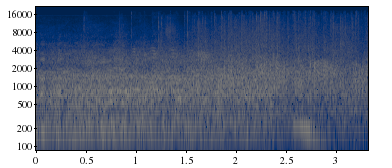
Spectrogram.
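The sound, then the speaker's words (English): The audience of the panel show Just a Minute bursts into sustained applause for a contestant's speech, a dense, steady wash of many hands clapping at even loudness throughout, with a faint hint of a voice near the end. “I'll give you a round of applause because we enjoyed what you said”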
